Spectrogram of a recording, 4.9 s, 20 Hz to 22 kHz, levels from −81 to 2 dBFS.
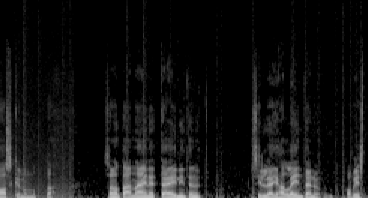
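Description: A speech clip in which, from 0.98 s to the end, the background collapses into near silence dotted with twinkling specks, with the voice's quieter parts thinning out. This is overdone noise removal: a suppressor set too aggressively pushes individual frequency bands far down or off whenever they sit close to its noise estimate, taking soft speech detail with the room noise, which sits about 24 dB below the speech.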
